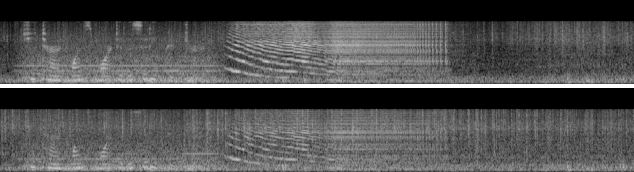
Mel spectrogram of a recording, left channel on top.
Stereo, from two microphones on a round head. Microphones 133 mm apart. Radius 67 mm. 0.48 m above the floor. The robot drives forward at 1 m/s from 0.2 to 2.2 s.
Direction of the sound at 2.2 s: 50° left (ahead or behind).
